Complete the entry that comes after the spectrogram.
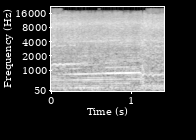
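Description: A Formula race car in an F1 racing game, on the Bahrain circuit during qualifying, screams at high revs with a steady engine whine, and its pitch drops as it shifts up a gear.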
